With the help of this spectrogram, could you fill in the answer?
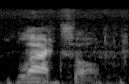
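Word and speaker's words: Laxalt: Adam how do you say his last name laxa Adam laxa attorney general his phone number is 702 486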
